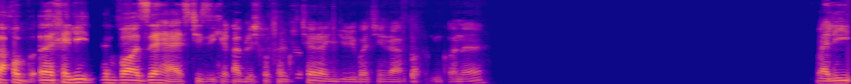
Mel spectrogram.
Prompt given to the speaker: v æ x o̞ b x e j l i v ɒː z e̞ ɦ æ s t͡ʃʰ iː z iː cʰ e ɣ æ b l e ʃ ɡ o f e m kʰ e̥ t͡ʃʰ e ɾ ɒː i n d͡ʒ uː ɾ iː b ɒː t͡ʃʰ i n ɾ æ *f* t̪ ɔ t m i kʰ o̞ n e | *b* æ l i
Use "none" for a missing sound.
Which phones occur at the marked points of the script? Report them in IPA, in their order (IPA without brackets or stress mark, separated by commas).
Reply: f, v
